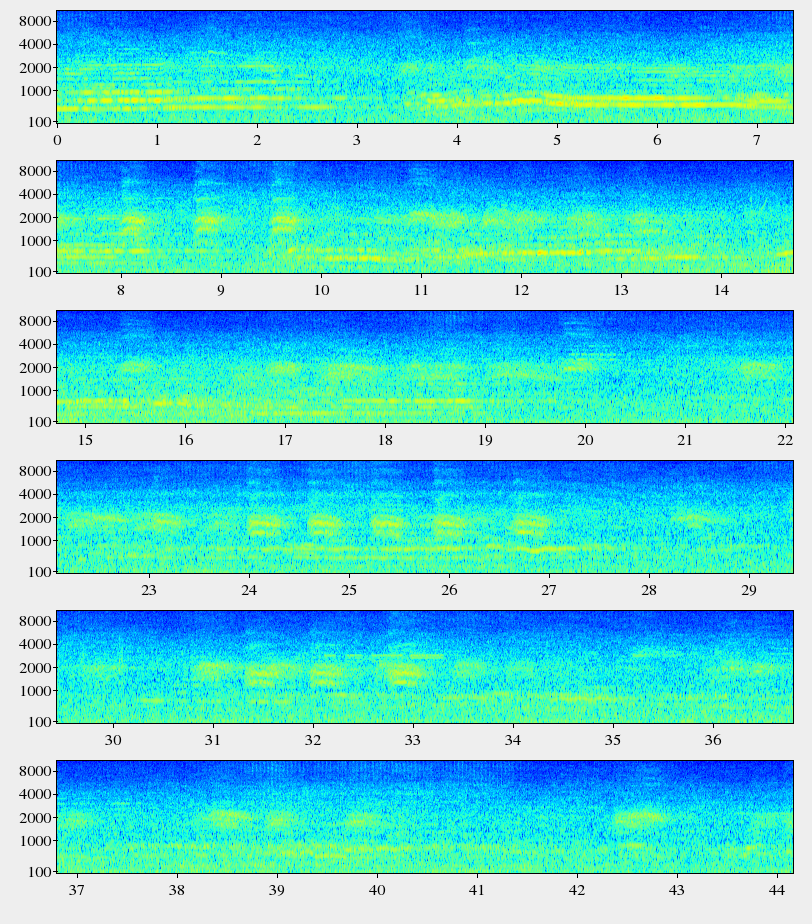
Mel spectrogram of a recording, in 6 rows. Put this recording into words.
Evening Azhan and Birds on the roof of a guest house in Bath Island, Karachi. Recorded using a Zoom H4N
